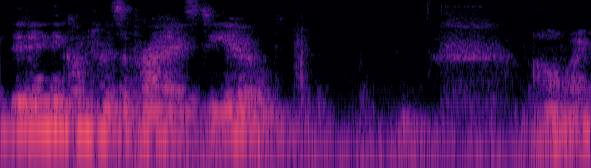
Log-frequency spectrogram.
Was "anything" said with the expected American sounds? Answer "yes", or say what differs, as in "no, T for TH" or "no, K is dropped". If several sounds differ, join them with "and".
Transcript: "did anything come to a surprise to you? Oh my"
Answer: yes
